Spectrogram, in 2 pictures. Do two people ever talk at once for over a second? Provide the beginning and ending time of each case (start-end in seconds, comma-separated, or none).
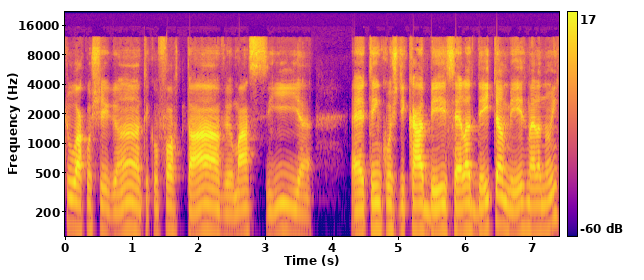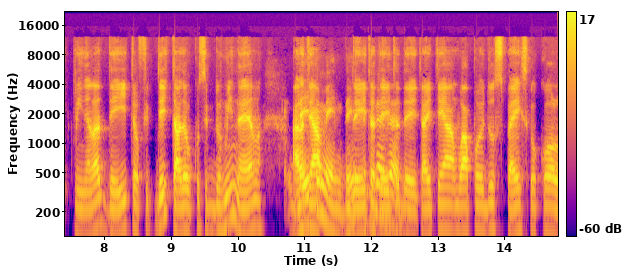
10.9-12.6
